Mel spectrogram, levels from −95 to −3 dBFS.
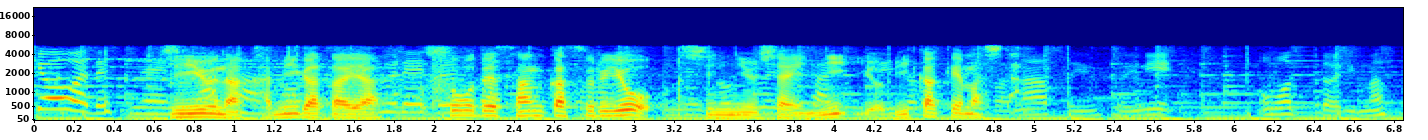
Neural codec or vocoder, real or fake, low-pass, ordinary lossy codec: none; real; 5.4 kHz; none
